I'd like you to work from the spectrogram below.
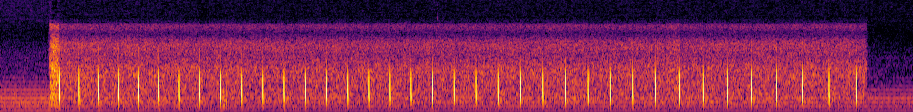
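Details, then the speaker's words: Needle EMG teaching example: regular sharp clicks at about three to four per second over steady static, gradually slowing toward the end (regular with a linear change); fibrillation potentials. "so this this is regular it does gradually slow so it's not totally fixed it does gradually slow at the end so it's a linear change but it's regular"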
